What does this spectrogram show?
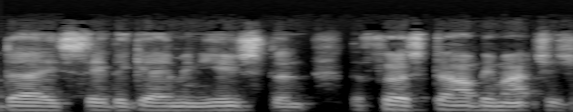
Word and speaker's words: Houston: Houston is how we say it.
